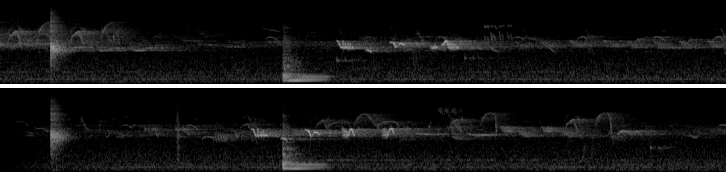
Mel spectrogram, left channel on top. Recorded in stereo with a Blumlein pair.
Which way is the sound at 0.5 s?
20° left.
